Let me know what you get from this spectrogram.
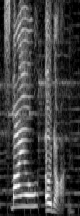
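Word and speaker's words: Smilodon: Smile Odon.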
